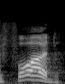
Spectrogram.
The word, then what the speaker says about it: Fuad: Call me Fuad. Fuad sounds like quad with an F.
